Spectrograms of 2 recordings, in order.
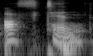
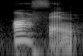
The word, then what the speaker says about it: often: in everyday speech and when we pronounce this at least in american english we don't pronounce this t we don't say often often we usually pronounce it as often often so please keep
